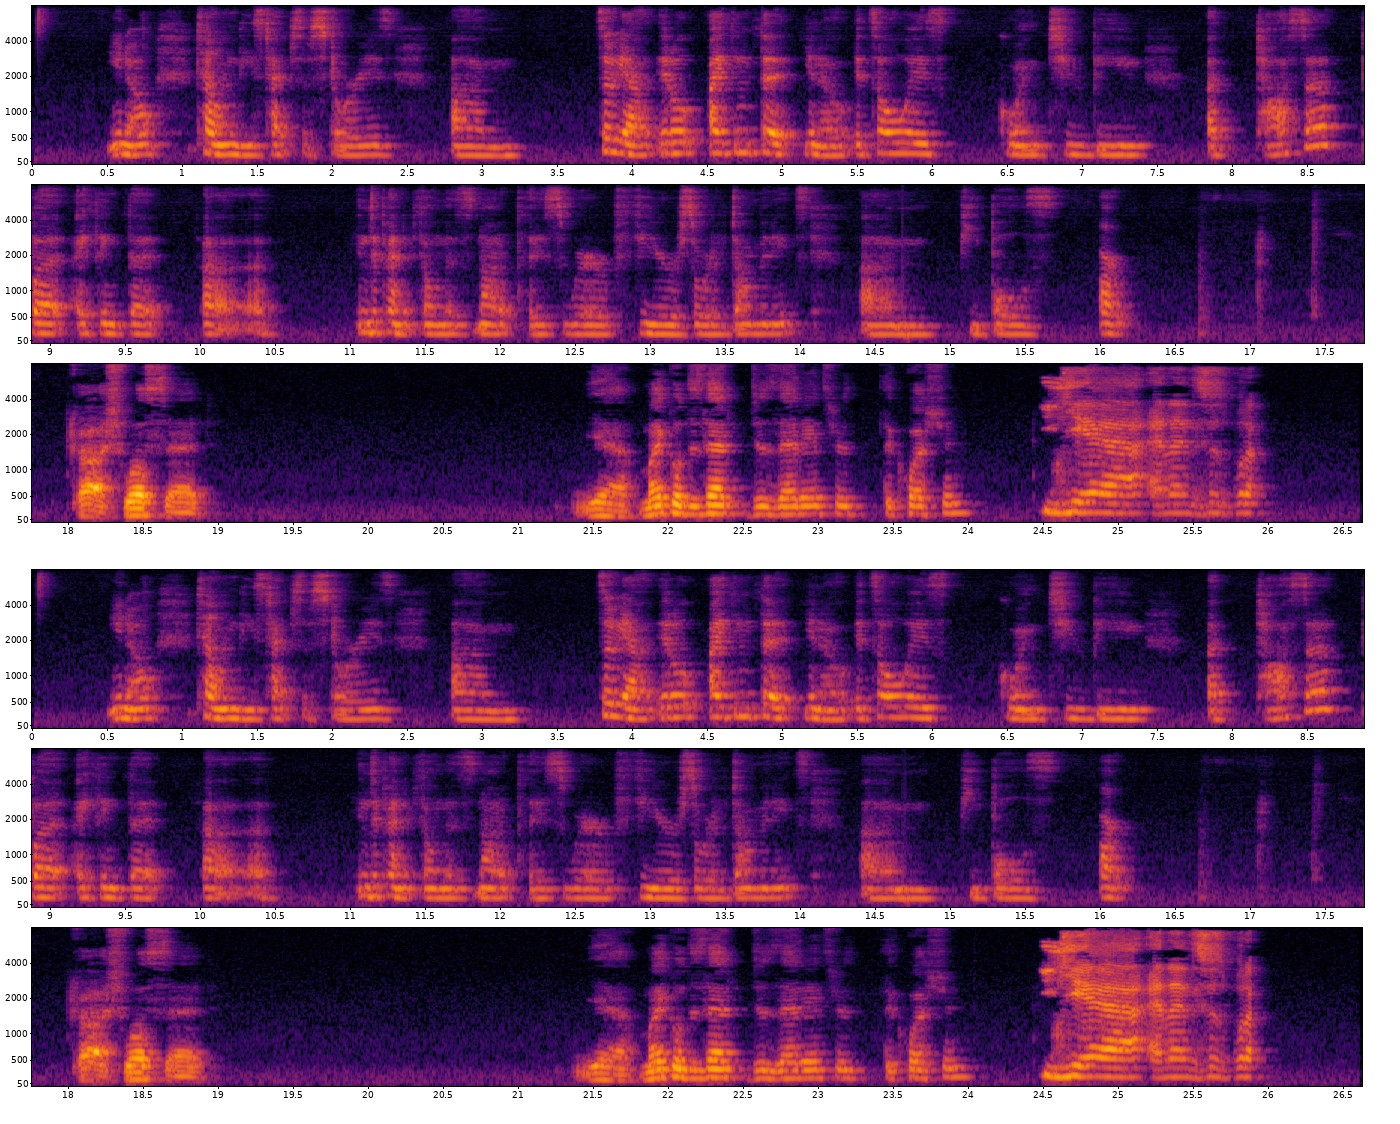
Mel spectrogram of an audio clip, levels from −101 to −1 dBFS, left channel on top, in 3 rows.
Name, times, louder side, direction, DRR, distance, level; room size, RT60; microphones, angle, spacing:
voice 1, 0.5-3.2 3.8-6.1 6.5-7.4 7.8-9.7 10.0-10.5 11.0-15.7 16.0-16.2, left 1 dB, 35° left, 2.1 m, -32 dB
voice 2, 18.0-18.9 21.4-24.0, left 3 dB, 55° left, 0.6 m, -24 dB
voice 3, 24.5-25.9, right 5 dB, 55° right, 0.7 m, -25 dB
5.4 x 3.0 x 2.9 m
head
